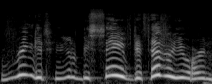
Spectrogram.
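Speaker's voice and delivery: put-on a mother soothing her child; crowd mother.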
